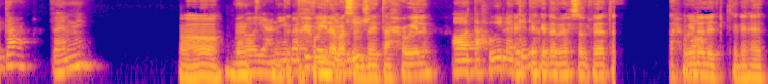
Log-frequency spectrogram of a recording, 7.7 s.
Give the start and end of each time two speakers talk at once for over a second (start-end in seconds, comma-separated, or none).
2.4-3.8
